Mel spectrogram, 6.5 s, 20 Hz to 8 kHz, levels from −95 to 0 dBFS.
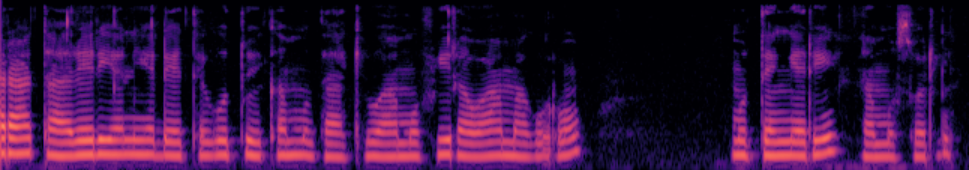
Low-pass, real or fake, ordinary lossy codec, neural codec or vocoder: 7.2 kHz; real; none; none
